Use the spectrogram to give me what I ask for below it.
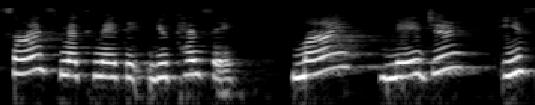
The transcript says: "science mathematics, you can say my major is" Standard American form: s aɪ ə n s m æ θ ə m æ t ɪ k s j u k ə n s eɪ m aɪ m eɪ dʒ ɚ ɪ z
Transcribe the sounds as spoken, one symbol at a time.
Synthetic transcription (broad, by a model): s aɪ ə n s m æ t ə m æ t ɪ k j u k ə n s eɪ m aɪ m eɪ dʒ ɚ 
